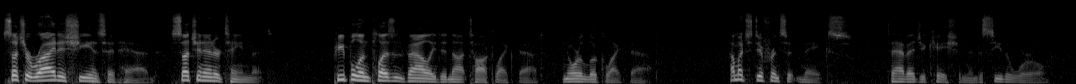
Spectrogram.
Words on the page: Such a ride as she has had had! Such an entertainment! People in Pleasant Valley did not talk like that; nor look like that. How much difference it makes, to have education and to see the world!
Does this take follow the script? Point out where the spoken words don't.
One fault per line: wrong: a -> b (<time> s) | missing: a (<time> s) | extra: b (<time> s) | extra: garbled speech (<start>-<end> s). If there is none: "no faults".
no faults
